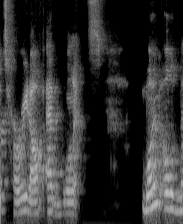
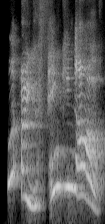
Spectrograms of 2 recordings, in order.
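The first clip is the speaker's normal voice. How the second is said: severe mouse; 14 semitones higher, 10 dB louder than usual. A narrator's reading. Mouse scolding Alice, severe squeaky voice.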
